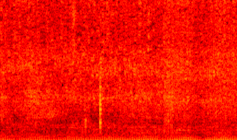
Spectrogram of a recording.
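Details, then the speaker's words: Rental car with the check engine light on; cam or crank sensor suspected, not confirmed: low idle that lopes and surges unevenly instead of holding a steady beat; rough idle. "listen to it you can hear that this is not running right"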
